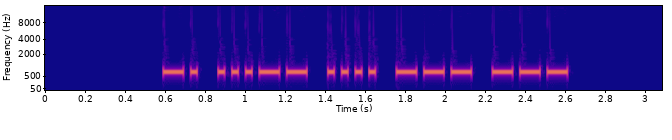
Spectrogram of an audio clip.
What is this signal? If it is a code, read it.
Morse code, heard as a keyed tone, about 34 wpm, 700 Hz. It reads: N3HOO
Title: USA Call Signs - 5 Characters - 4x Character Spacing - 35wpm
